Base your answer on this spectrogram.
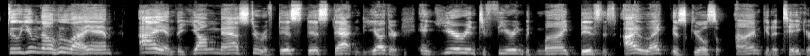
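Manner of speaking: high, whiny, nasal, pampered rich-youth voice. Retelling a scene, the speaker voices a rich young man, in a whiny nasal voice. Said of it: "the guy with the whiny nasal voice".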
